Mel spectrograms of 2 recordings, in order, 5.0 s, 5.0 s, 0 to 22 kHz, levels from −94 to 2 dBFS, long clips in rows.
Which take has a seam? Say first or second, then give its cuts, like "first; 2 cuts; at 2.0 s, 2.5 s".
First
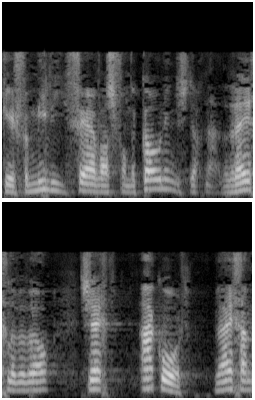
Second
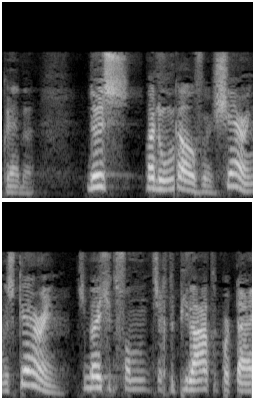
second; 4 cuts; at 1.4 s, 1.7 s, 3.2 s, 3.6 s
